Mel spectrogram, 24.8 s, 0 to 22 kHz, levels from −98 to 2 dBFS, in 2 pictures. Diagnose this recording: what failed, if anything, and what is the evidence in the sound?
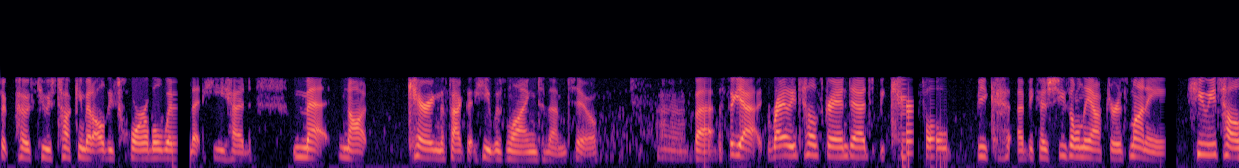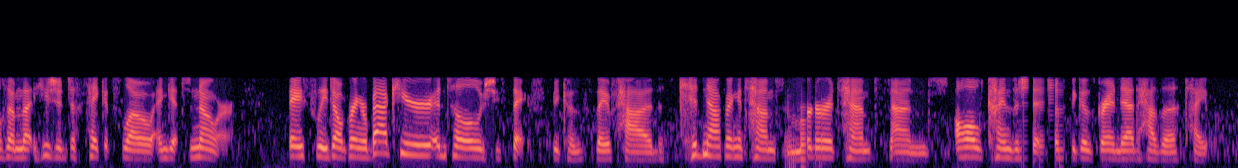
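Overdone noise removal runs throughout, at the call-processing stage. A suppressor set too hard pulls bands near its noise estimate to silence, leaving the background broken into twinkling specks.

Packet loss with pitch repetition in the network at 1.72, 7.04, 8.98, 11.6, 20.24 and 22.58 s. The receiver repeats the last pitch period, so short gaps buzz and longer ones, such as the 180 ms at 1.72 s, fade to silence.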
